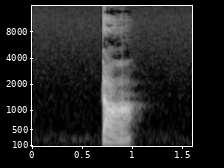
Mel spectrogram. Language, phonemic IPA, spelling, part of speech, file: Navajo, /tɑ̃̀/, dą, noun, Nv-dą.ogg
- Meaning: spring (season)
